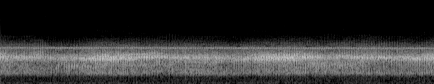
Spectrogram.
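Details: Nighttime amphibian chorus from Mexico, frogs and toads in the wild: thick overlapping croaking swells gently every second or two, while a pure steady high tone holds on throughout.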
